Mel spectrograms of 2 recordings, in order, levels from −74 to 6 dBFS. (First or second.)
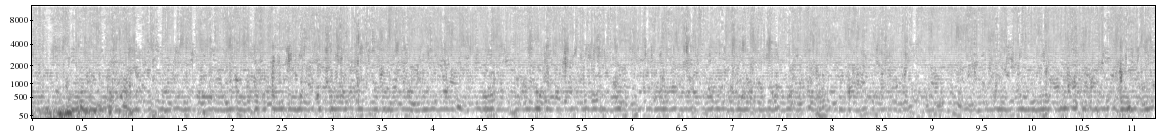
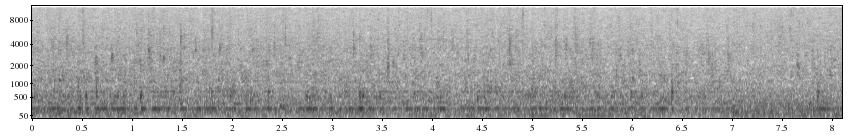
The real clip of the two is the second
